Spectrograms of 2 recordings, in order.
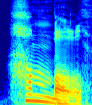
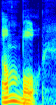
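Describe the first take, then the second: First: The H at the start is pronounced. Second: The H at the start is silent.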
